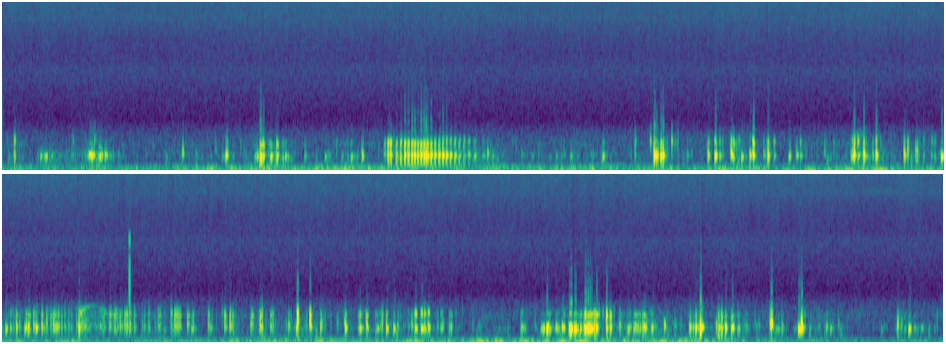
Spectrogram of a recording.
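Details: Stomach sounds recorded hungry and full: low gurgles and irregular bubbling rumbles over a steady low hum; ordinary bowel sounds of digestion.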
